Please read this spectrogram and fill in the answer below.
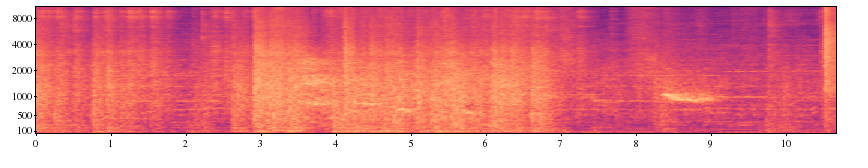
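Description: Background music playing over thuds and stomps of wrestlers' feet and bodies on a padded ring canvas, with the loudest stretch of thumping in the middle as the two lock up.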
